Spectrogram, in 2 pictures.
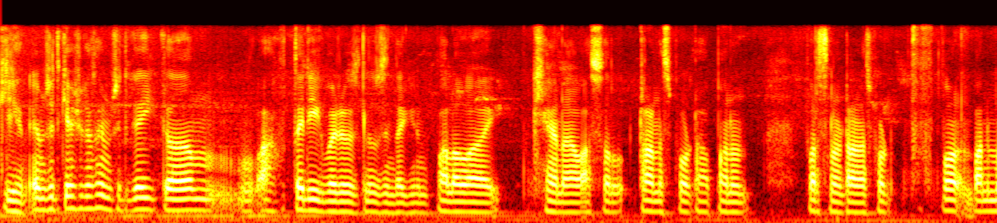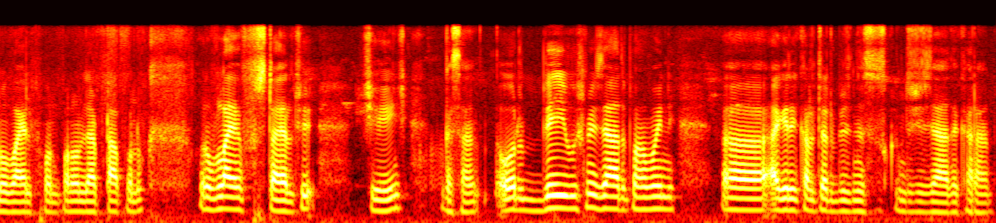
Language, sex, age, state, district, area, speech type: Kashmiri, male, 18-30, Jammu and Kashmir, Pulwama, rural, spontaneous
